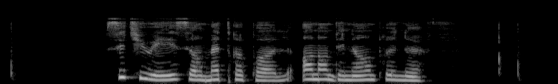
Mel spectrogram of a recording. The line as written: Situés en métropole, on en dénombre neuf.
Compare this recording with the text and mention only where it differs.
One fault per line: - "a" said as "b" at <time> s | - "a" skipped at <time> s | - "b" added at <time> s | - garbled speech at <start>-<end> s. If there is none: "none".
none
